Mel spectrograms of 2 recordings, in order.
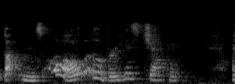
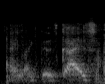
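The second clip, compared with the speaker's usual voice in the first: whisper; 7 dB quieter than usual. Real, not acted. Whispered aside.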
